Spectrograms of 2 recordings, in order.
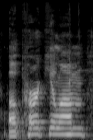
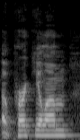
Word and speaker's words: operculum: And then I've often said operculum. Sometimes it is called opercalum. So aerculum or operum, however you would like to pronounce it or where you put your syllable breaks, but aerculum or opera column. I now say a perculum.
